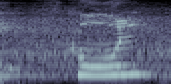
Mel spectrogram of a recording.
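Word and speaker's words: school: इसका rule number 2 है कि लेटर C के बाद H हमेशा साइलेंट होता है, जैसे स्कूल, scheme, stomach, mechanic, chemistry and chamber.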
